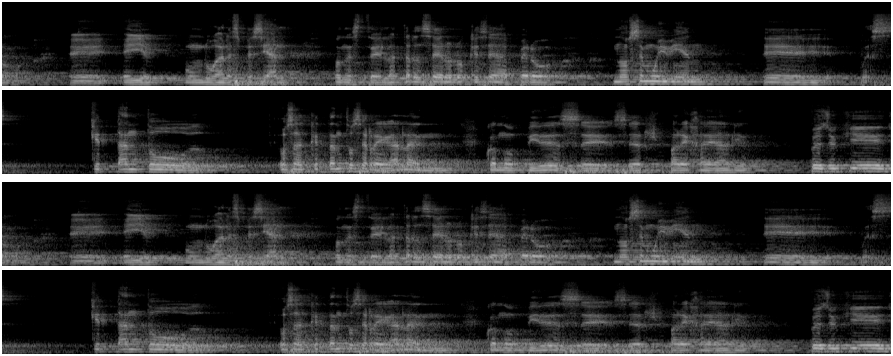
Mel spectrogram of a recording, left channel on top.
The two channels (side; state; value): both; normal; correlation 0.94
